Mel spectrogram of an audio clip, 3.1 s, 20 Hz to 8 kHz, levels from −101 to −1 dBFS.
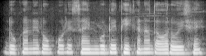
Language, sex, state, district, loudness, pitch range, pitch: Bengali, male, West Bengal, Cooch Behar, -16 LUFS, 145-155 Hz, 150 Hz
